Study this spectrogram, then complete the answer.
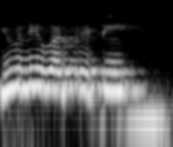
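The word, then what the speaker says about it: university: यूनिवर्सिटी। यूनिवर्सिटी में यू का sound हो रहा है तो अ आएगा।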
